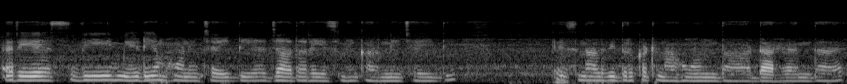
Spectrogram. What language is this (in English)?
Punjabi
